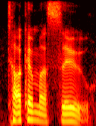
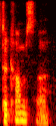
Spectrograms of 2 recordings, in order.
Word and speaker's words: Tecumseh: Well, how else do you pronounce Tecumseh? It's probably Tuckamasoo. Nah, it's like Tecumseh. It's like Tecumseh. Nope, it's Tecumseh. Yeah, it's Tecumseh.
